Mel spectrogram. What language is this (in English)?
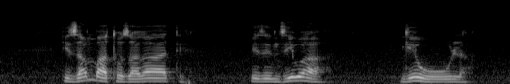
South Ndebele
